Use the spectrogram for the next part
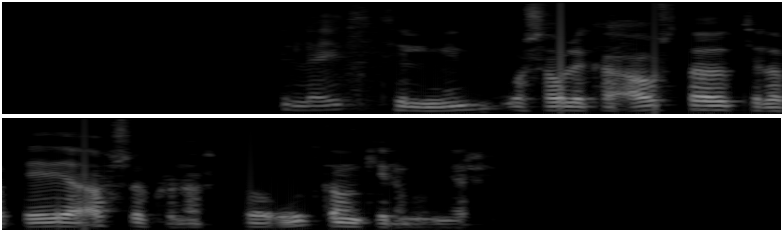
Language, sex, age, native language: Icelandic, female, 50-59, Icelandic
